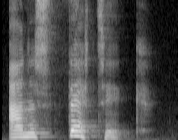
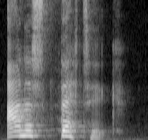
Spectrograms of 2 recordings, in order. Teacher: speed it up with the stress on Fe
